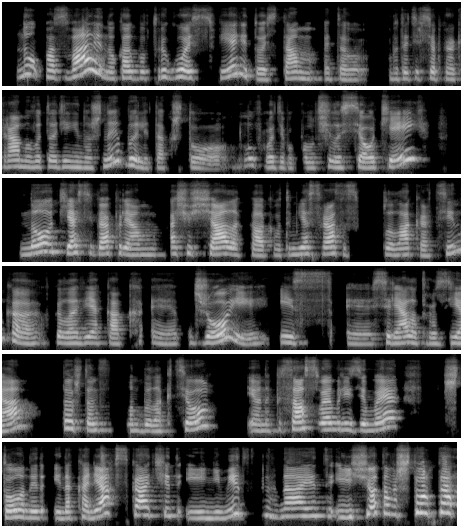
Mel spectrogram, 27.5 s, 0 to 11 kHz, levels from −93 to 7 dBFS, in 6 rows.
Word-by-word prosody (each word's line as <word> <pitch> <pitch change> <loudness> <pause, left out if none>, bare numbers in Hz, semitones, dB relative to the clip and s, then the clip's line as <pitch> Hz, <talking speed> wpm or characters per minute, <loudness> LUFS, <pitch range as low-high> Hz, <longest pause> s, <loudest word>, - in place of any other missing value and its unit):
Ну, 325 +4 -2
позвали, 255 - +5
но 210 -1 -8
как 230 0 -1
бы 220 - -7
в - - -16
другой 250 -1 0
сфере. 250 +9 -4
То 185 - -8
есть 180 0 -6
там 210 -1 -3
это, 180 -3 -10 0.2
вот 195 +1 -16
эти 205 +2 -10
все 215 -1 -7
программы 200 +1 -3
в 195 - -6
итоге 195 0 -7
не 190 -1 -7
нужны 180 - -5
были, 245 - -2
так 170 0 -11
что, 160 -5 -9
ну, 245 +2 -6
вроде 180 0 -7
бы 165 - -17
получилось 175 +2 -8
всё 180 -1 -1
окей. 420 - 0 0.7
Но 250 +9 +3
от 300 0 -5
я 255 -3 +5
себя 245 -3 0
прям 200 -4 -4
ощущала, 230 -2 +3
как 180 -2 -2
вот 185 +1 -15
у - - -10
меня 225 +2 -2
сразу 225 0 0
всплыла 205 0 -5
картинка 200 - -5
в - - -68
голове, 190 0 -2
как, 175 -2 -5
э, 175 -3 -12
Джой 195 - 0
из, 205 -1 -5 0.4
э, 170 -2 -10
сериала 195 +3 0
"Друзья". 190 - +1 0.4
То, 280 -1 +1
что 270 -4 -4
он 220 - -4
с 220 - -17 0.2
он 210 0 -8
был 200 -1 -4
актёр, 240 - -1 0.3
и - - -3
он 205 - -4
написал 235 +5 +3
в 270 - -3
своём 240 -1 +3
резюме, 230 +7 +1 0.5
что 235 +1 +2
он 255 -2 +1
и 230 - +3
на 235 - -2
и 215 - -2
на 220 - 0
конях 250 - +6
скачет, 310 -4 +4
и 220 0 -4
немецкий 310 - -2
знает, 285 +2 +3
и 240 - -5
ещё 255 +5 +4
там 375 -4 0
что-то. 400 +4 +6
220 Hz, 170 wpm, -22 LUFS, 190-250 Hz, 0.7 s, конях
